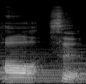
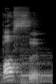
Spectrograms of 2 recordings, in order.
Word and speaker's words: 버스: so you would think this word would be pronounced all soon but you're wrong it's pronounced much stronger awesome yes it means bus in English here's another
